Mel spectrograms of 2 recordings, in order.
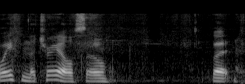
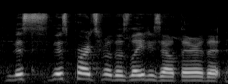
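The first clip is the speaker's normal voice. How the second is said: ordinary talk, nothing marked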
